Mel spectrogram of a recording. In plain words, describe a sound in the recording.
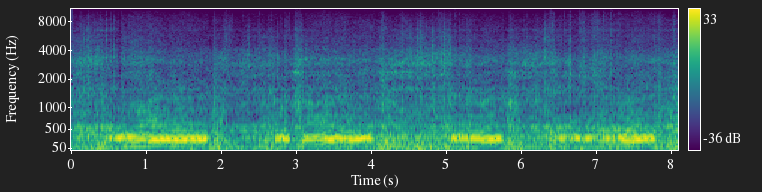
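A dirt bike engine revs up and down in bursts close by.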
